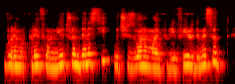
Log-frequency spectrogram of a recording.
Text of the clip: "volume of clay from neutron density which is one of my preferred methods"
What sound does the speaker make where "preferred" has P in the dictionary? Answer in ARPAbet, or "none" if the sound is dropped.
F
